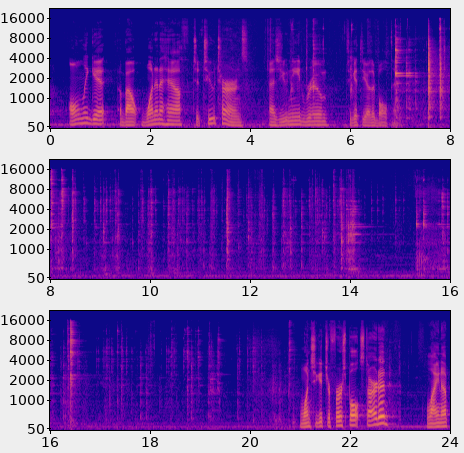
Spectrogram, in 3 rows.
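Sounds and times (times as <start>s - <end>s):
metal bolt clicks and rattles: 4.6s - 21.0s.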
